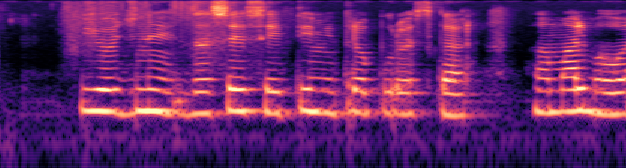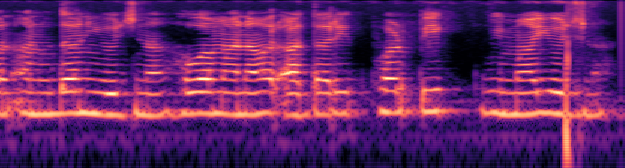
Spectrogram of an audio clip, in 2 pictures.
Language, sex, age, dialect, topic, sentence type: Marathi, female, 60-100, Varhadi, agriculture, statement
